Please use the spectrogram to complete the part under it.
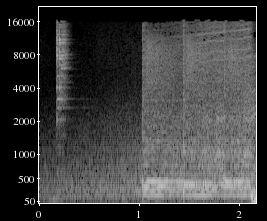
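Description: Glasses clinking in a toast, one brief bright clink near the start, followed by a louder, steadier noise.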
